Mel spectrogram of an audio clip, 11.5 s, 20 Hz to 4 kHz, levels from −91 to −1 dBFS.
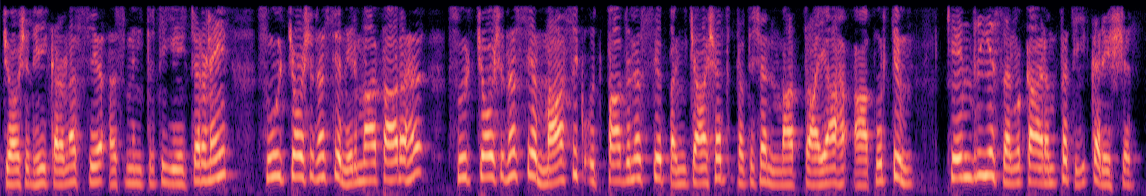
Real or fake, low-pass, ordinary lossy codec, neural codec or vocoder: fake; 3.6 kHz; none; codec, 16 kHz, 16 kbps, FreqCodec, smaller model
